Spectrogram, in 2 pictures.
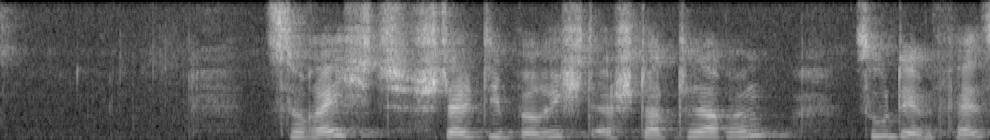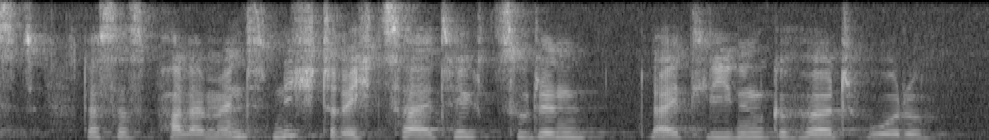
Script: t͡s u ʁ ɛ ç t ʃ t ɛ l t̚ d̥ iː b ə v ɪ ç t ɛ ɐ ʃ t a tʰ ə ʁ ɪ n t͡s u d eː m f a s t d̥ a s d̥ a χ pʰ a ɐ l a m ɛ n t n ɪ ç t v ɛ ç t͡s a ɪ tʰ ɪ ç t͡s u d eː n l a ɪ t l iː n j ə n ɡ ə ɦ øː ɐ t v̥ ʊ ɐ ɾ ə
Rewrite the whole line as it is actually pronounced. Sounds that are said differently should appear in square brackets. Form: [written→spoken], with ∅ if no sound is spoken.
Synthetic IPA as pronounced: t͡s u ʁ ɛ ç t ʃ t ɛ l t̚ d̥ iː b ə [v→ʁ] ɪ ç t ɛ ɐ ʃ t a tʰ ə ʁ ɪ n t͡s u d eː m f [a→ɛ] s t d̥ a s d̥ a [χ→s] pʰ a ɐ l a m ɛ n t n ɪ ç t [v→ʁ] ɛ ç t͡s a ɪ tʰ ɪ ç t͡s u d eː n l a ɪ t l iː n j ə n ɡ ə ɦ øː ɐ t v̥ ʊ ɐ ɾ ə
